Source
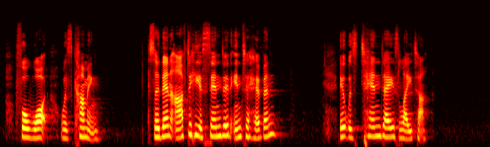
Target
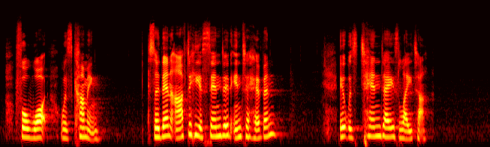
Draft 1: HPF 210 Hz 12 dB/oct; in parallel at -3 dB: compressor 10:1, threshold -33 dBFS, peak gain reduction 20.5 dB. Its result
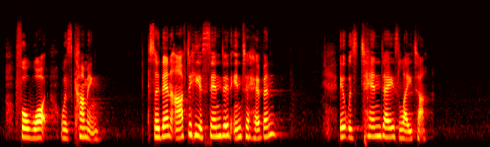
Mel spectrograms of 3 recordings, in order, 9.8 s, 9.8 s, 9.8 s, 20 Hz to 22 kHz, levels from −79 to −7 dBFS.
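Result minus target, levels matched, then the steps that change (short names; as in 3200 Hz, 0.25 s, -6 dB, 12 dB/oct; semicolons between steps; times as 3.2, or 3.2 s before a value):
125 Hz band -3.5 dB
change: HPF 100 Hz 12 dB/oct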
